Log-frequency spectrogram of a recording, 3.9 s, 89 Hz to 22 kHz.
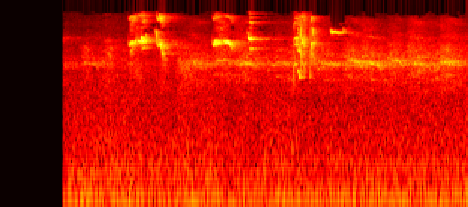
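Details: Yellow-legged thrush at Instituto Butantan, São Paulo, Brazil, January 2012, gives a few thin, very high squeaky notes about half a second apart, over a steady insect hum and distant traffic rumble.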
